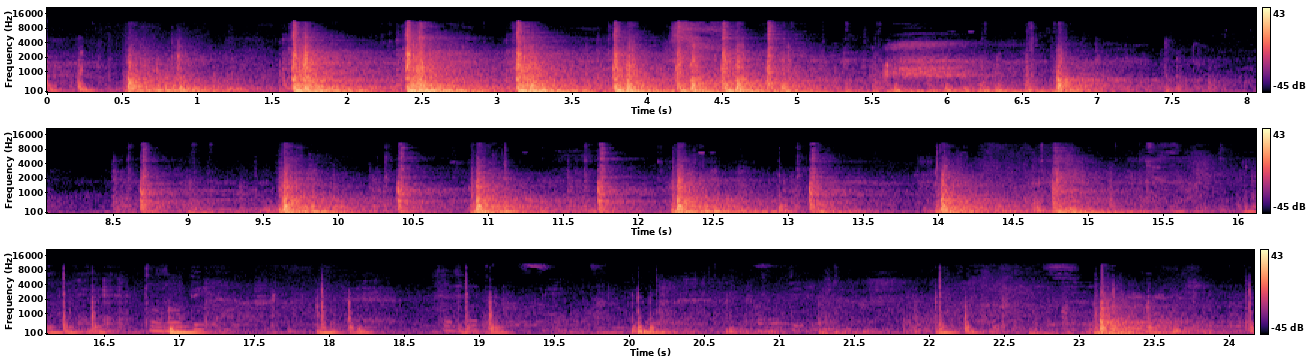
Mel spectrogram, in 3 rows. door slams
0:00.5 0:05.2

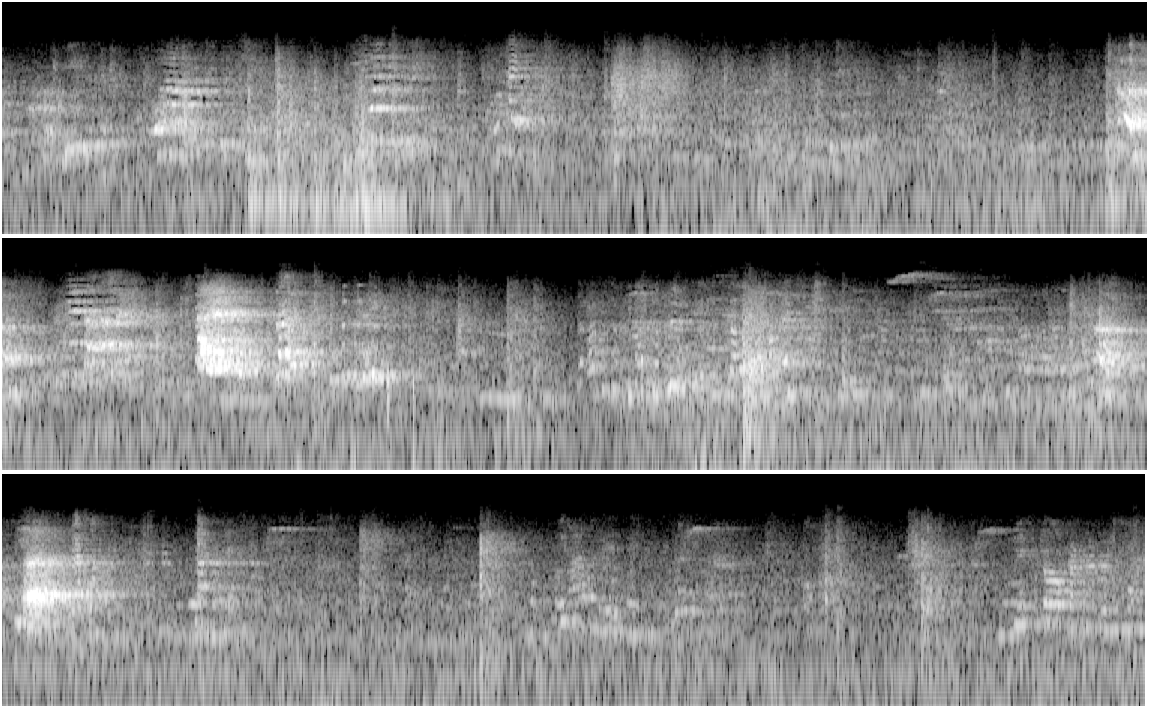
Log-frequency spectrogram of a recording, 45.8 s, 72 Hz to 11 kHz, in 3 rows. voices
0:14.7 0:34.4

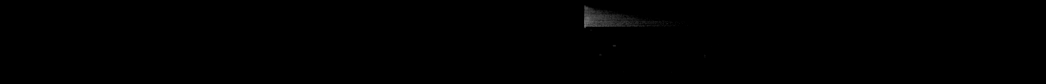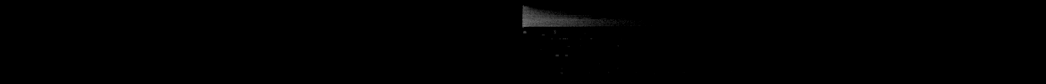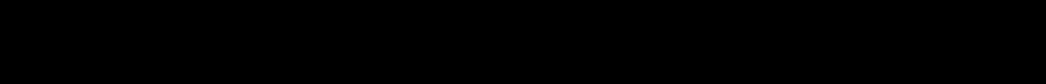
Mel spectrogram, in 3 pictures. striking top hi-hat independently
0:05.8 0:07.4, 0:15.7 0:17.4

